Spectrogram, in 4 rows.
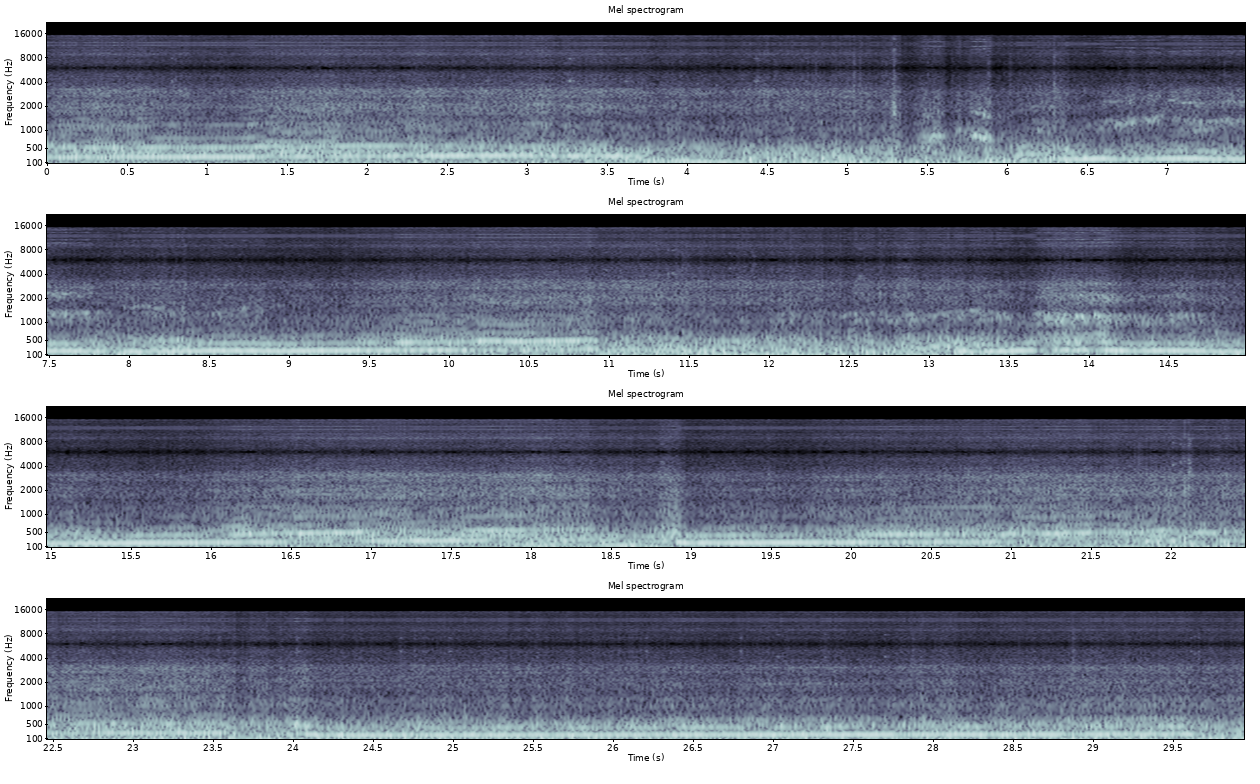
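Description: BMW 320/6 rally car's straight-six engine, heard from inside the cabin, driving hard. The revs climb and drop sharply several times, then hold steady near the end.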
